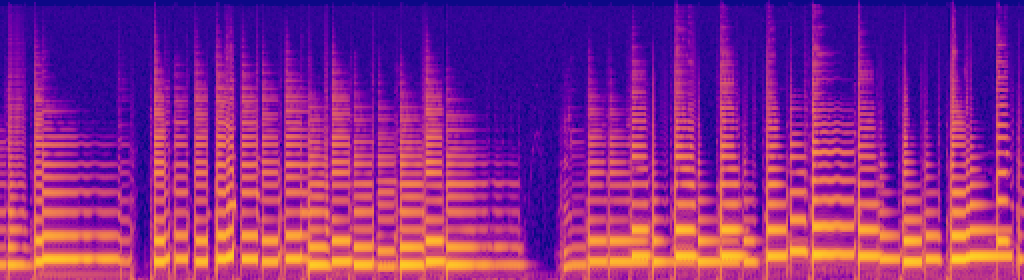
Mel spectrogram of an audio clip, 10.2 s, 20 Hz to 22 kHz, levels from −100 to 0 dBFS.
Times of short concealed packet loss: none

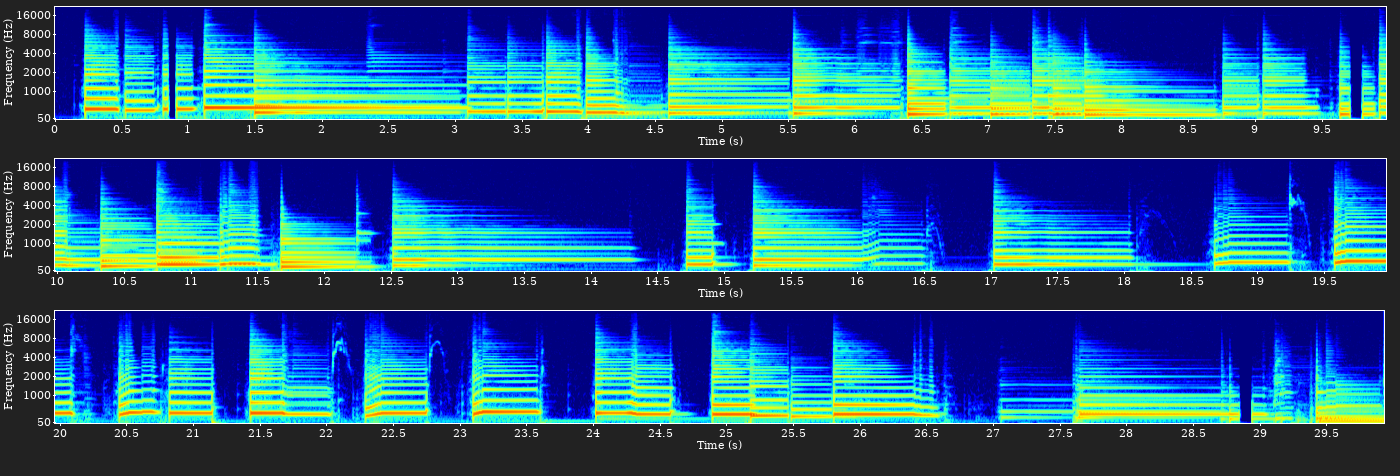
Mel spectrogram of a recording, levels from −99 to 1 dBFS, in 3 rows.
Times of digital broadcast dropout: 0.84-0.91, 9.71-9.81, 28.84-28.95

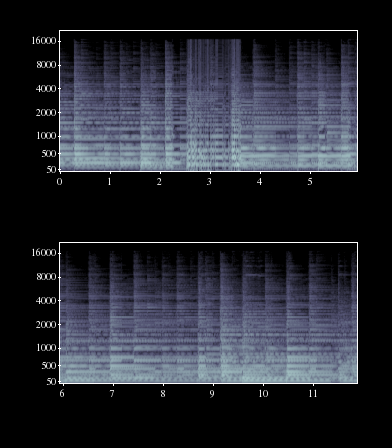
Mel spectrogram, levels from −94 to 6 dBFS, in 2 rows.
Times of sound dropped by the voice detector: none

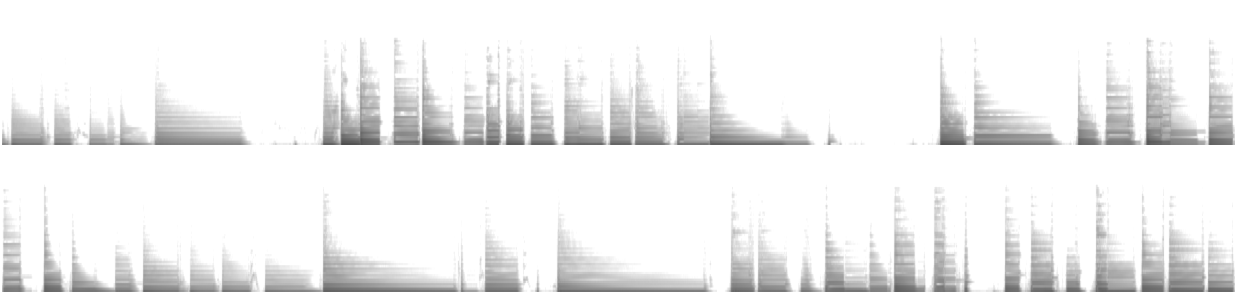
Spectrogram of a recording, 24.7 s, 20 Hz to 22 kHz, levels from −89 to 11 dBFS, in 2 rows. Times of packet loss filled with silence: none

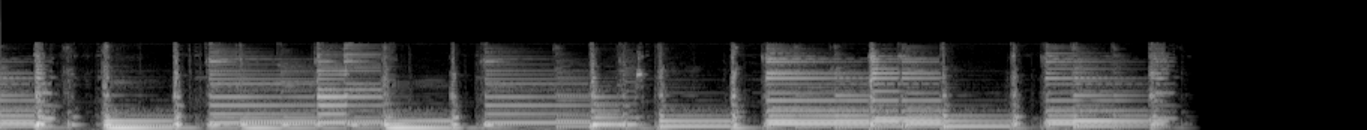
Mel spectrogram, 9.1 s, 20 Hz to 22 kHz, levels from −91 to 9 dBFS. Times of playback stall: none

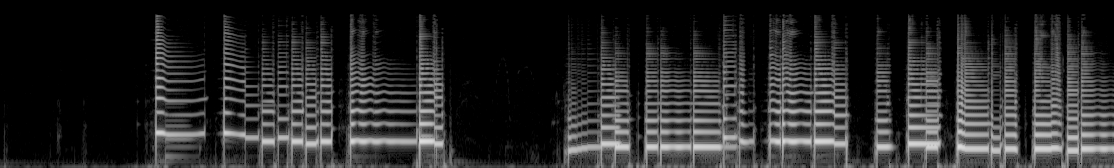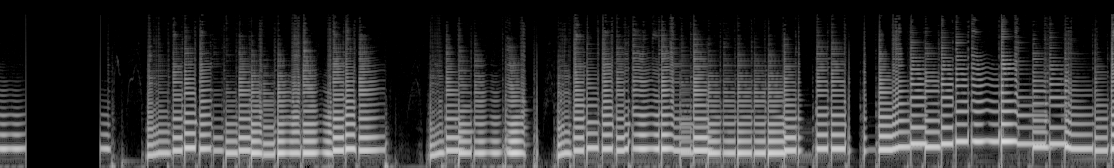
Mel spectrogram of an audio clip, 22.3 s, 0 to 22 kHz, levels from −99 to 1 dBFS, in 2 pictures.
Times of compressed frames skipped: none

